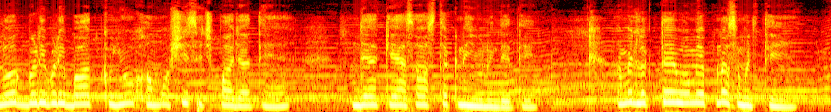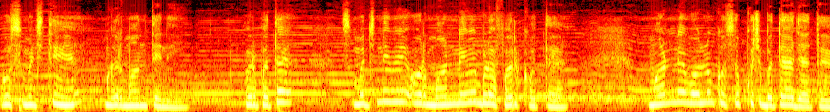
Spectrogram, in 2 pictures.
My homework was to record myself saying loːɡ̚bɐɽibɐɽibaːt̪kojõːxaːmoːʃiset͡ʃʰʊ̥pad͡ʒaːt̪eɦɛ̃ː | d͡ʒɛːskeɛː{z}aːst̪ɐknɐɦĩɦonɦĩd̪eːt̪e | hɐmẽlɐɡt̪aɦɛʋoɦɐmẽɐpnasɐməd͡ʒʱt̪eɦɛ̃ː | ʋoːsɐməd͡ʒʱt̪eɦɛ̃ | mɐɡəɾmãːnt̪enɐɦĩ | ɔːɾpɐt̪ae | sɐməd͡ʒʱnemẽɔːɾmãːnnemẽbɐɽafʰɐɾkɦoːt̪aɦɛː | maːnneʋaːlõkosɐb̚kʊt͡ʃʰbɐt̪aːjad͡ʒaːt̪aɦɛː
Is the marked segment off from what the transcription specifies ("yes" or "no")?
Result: yes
